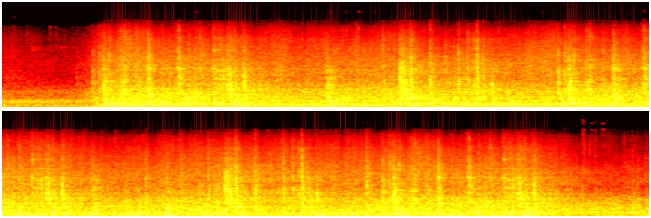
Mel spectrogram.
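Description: A wooden lift rumbles and rattles loudly as it moves.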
